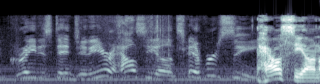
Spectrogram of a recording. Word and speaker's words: Halcyon: Halcyon. Oh, that's how you pronounce it. Aside from you, That was Halicon.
